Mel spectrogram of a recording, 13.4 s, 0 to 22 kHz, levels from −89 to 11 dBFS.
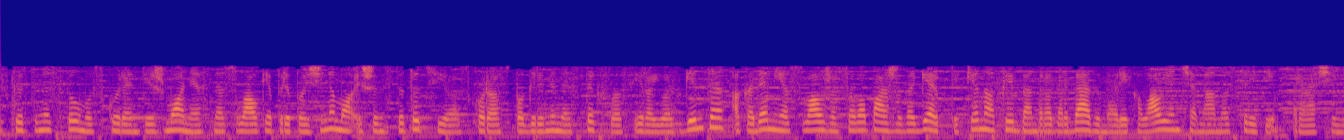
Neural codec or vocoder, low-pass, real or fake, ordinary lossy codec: none; 3.6 kHz; real; MP3, 24 kbps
